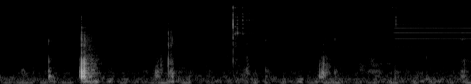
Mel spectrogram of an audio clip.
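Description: A person chewing food with the mouth closed, irregular short crackly bites, the loudest about a second in. A steady high-pitched electronic tone sounds near the end.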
